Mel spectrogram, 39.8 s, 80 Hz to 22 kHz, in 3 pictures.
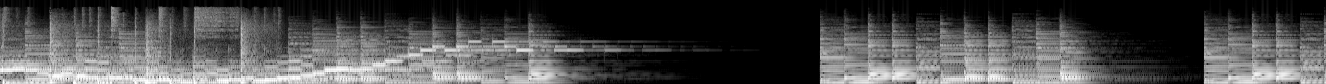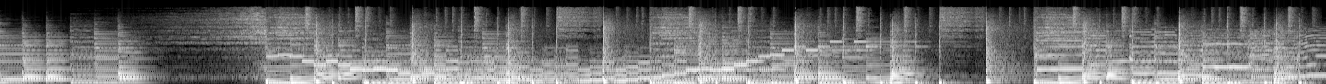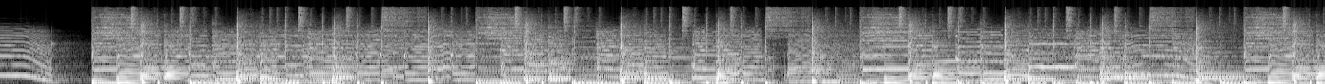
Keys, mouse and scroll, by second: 1.5 ctrl+shift+Up, 3.0-7.4 drag, 8.0 shift+Up, 8.5 Up, 8.7 Up, 10.3 click, 13.9 ctrl+z, 15.1-21.0 drag, 22.5 right click, 23.8-39.7 drag.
